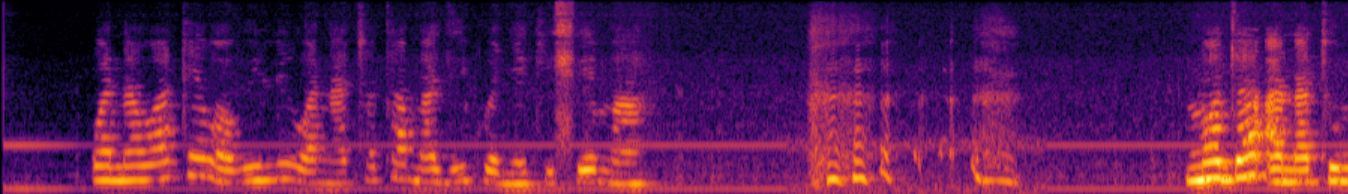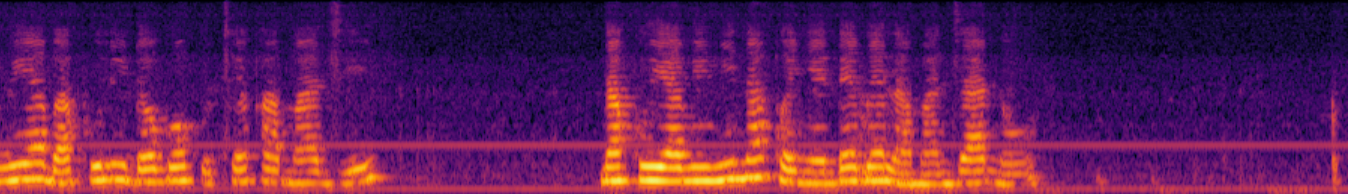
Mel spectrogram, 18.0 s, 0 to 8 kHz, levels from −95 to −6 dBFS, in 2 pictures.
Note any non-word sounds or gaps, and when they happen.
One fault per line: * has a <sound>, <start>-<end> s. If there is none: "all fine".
* has a laugh, 5.4-6.9 s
